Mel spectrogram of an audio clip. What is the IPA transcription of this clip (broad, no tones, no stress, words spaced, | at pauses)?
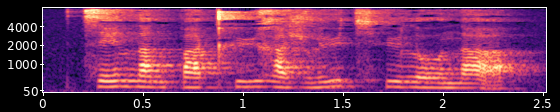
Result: t͡senan pakʰyɣaʒ lyt͡sʰy lona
